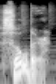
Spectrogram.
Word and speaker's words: solder: One was solder, or soldering iron, which is solder in the UK. They pronounce the L.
